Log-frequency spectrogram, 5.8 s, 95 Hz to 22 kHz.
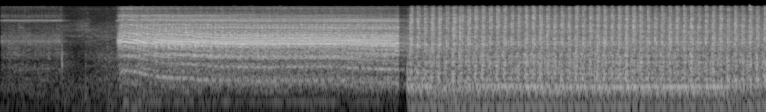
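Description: Milwaukee M18 Fuel Gen 4 cordless impact driver driving a long screw into stacked lumber. After a second, the motor whines up and sags slightly in pitch as it takes the load. About three seconds in, the hammer mechanism kicks in and it impacts rapidly and steadily as the screw seats deeper.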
